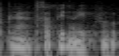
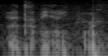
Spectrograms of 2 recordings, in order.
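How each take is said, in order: First: Said in the usual way. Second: Fast whispered aside, almost no voice; breathy conspiratorial whisper. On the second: Retold or imitated. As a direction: hush it like a secret, quickly. Same words repeated, whispered.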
